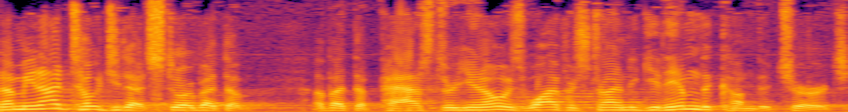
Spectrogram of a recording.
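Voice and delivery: ordinary delivery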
